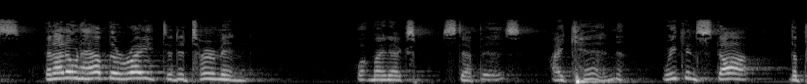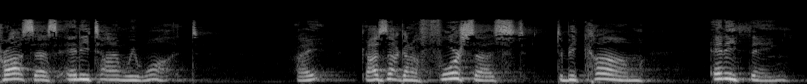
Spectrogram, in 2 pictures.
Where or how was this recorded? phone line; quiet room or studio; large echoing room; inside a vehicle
large echoing room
